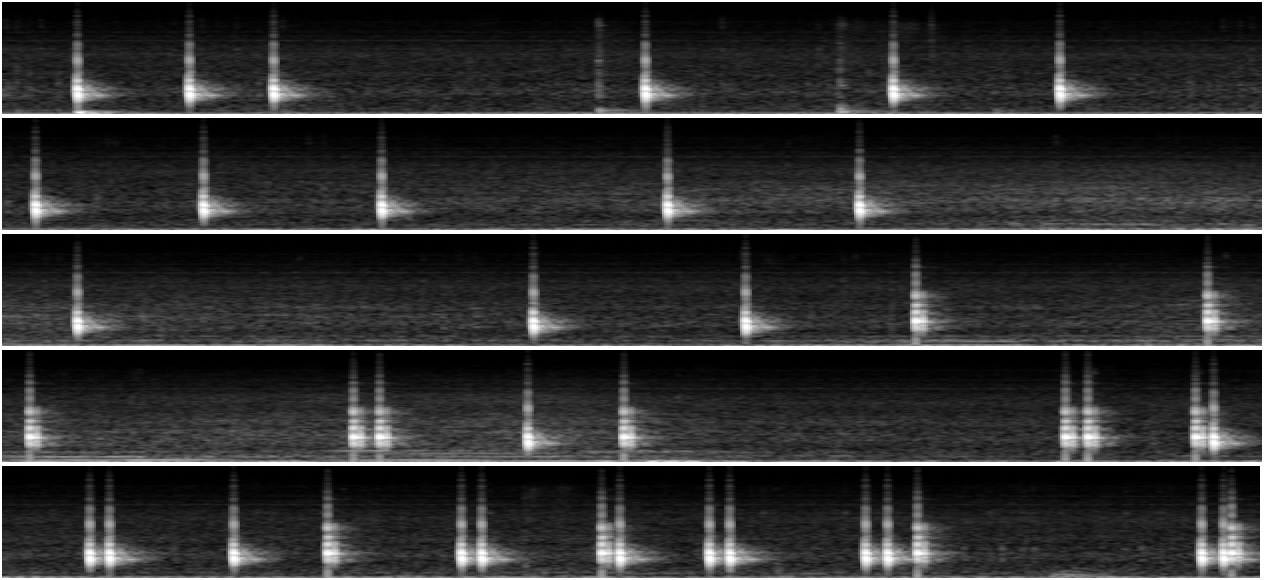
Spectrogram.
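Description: Lichess's chess-move sound effects: short wooden plops, one for each move played. They come at irregular intervals at first, then in quick runs near the end as both clocks run low in a bullet game.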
